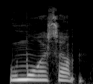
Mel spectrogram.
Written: umorsom

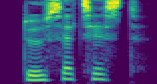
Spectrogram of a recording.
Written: dødsattest

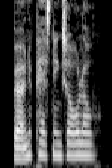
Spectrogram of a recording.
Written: børnepasningsorlov

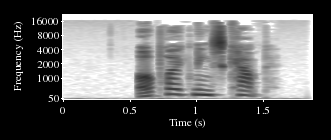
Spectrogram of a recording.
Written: oprykningskamp

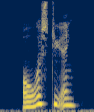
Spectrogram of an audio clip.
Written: overstyring

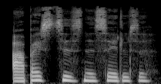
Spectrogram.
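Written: arbejdstidsnedsættelse

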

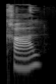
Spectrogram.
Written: kraal

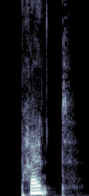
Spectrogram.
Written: prent

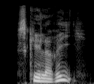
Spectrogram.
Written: skilderi

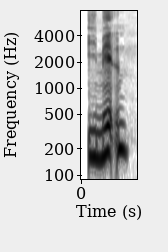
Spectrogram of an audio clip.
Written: imellem

